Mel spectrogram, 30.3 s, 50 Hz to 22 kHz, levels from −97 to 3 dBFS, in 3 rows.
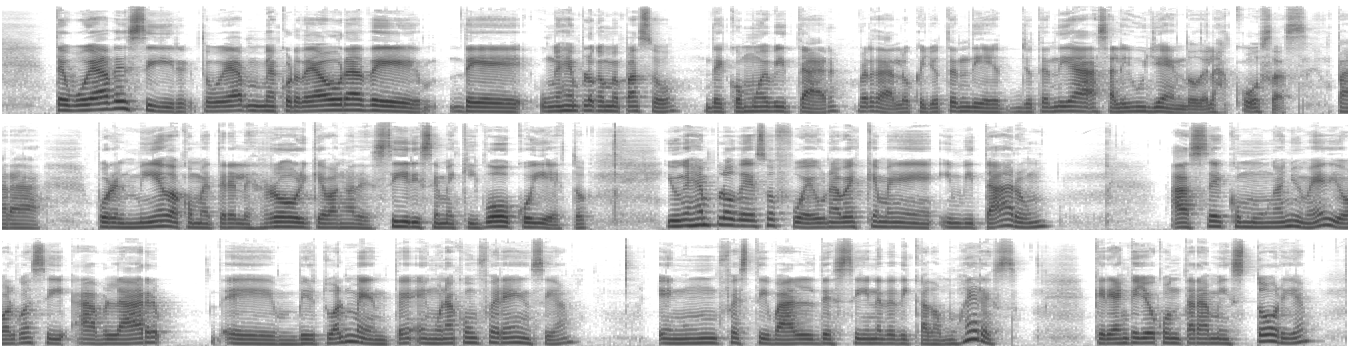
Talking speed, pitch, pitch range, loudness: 185 wpm, 155 Hz, 145-170 Hz, -26 LUFS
